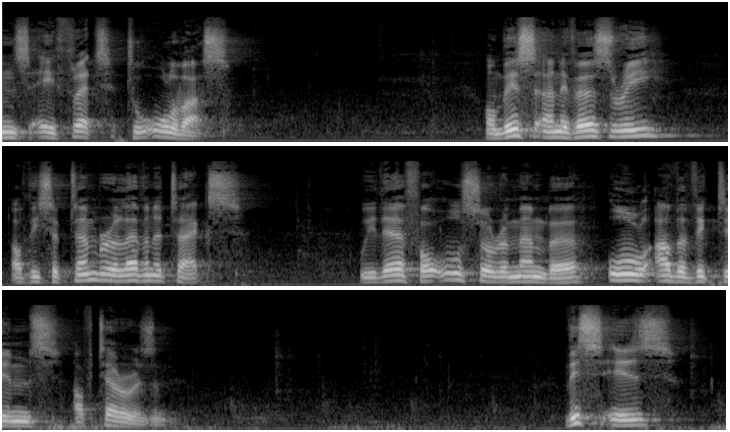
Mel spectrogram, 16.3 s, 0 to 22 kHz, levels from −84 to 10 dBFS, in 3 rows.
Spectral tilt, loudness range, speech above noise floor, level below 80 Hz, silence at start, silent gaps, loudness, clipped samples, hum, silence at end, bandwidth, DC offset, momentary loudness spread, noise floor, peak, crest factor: -4 dB/octave; 7 LU; 39 dB; -56 dBFS; 0 s; none; -19 LUFS; under 0.1%; none; 0.4 s; 14 kHz; under 0.1%; 13 LU; -58 dBFS; -2 dBFS; 20 dB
